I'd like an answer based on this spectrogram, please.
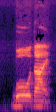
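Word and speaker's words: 膨大: Sẽ đọc là bodai.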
